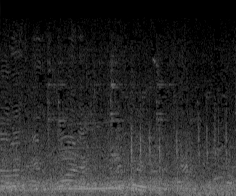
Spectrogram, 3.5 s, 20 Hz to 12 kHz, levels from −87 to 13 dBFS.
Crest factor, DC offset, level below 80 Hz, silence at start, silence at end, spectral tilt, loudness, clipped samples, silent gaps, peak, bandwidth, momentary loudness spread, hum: 16 dB; under 0.1%; -54 dBFS; 0 s; 0 s; -4.5 dB/octave; -34 LUFS; under 0.1%; none; -18 dBFS; 11.5 kHz; 4 LU; none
